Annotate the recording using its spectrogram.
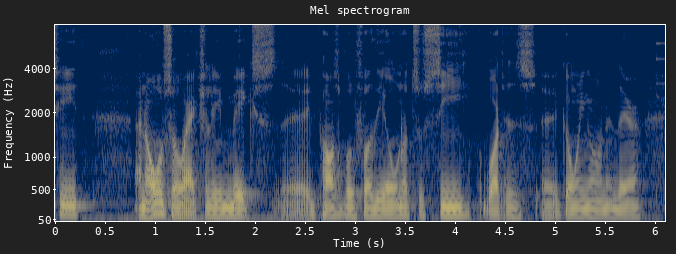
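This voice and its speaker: At a moderate pace, the speaker talks in a dark, mellow tone. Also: man. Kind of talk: tutorial.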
